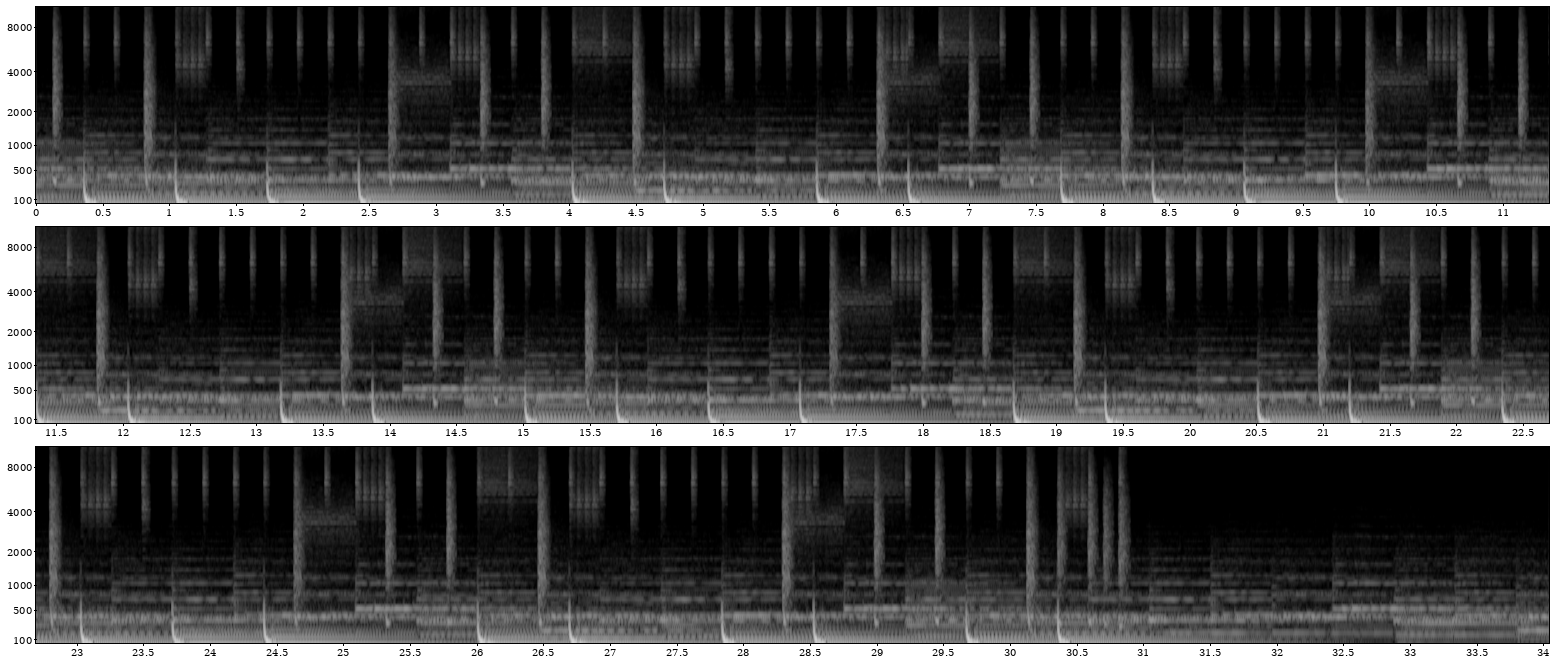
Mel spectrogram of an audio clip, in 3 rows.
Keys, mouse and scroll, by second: 6.5 scroll down 1, 10.0 right click, 10.5 click, 11.0 scroll up 1, 11.8-12.1 scroll down 1, 12.2-12.6 scroll up 2, 13.4 click, 19.1 alt+scroll down 1, 19.7 alt+scroll down 1, 20.7 scroll up 1, 21.5 click, 21.7-23.2 alt+scroll down 2, 23.2 click, 26.0-26.4 typing, 26.9 click, 28.4 alt+scroll down 1, 30.1 alt+scroll down 1, 30.6-30.9 alt+scroll up 2, 31.3-32.6 alt+scroll up 2, 33.3 click.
